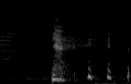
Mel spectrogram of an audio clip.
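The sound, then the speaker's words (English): A cat lets out one drawn-out meow followed by three short, chirpy mews in quick succession, close by and fairly quiet against a soft background hum. “He's my emotional support cat, as is Francis Jr.”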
